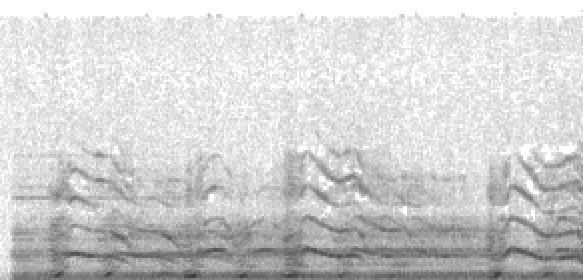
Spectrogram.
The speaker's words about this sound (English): And if you're queuing through this tape using the queue and review facility on your tape recorder, then in a few seconds' time you'll hear a whistle again.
